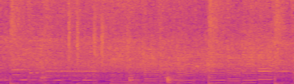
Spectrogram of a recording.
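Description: Mushrooms, garlic and onion sizzling in hot oil in a nonstick wok while being stirred with a spatula, a steady frying hiss.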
